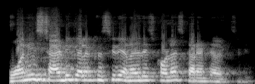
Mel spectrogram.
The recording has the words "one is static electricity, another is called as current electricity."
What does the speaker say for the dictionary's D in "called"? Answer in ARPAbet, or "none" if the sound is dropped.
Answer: none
